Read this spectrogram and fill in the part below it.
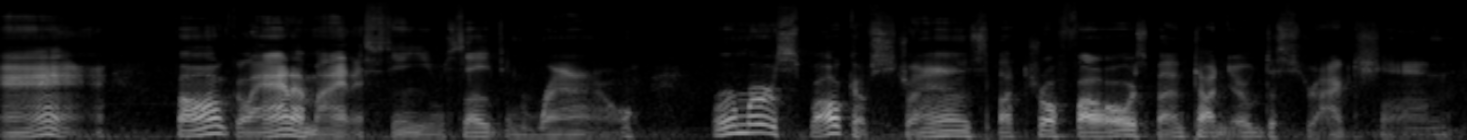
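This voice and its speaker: A put-on character voice with a low pitch moves at a fairly slow pace over clear background noise. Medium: video game. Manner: formal, old-fashioned courtesy.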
